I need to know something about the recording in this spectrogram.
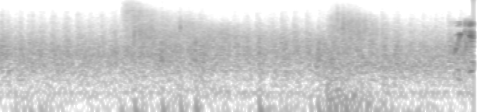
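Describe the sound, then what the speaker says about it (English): Medium artillery firing in the World in Conflict video game, a continuous roar of distant blasts and rumbling explosions with a couple of louder swells, dense and steady throughout. "Medium artillery firing at coordinates."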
